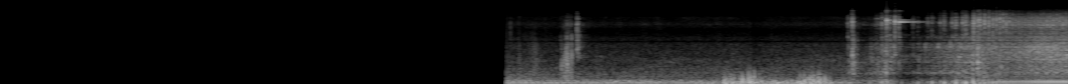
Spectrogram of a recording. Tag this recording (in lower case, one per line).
wind
wind noise (microphone)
